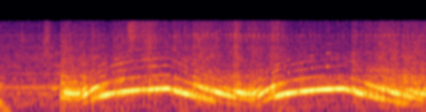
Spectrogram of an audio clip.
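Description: Fire engine siren wailing, its pitch rising and falling in a cycle just under two seconds long; it cuts in suddenly about half a second in, after a brief quieter hiss.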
